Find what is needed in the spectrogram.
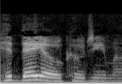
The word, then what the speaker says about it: Hideo Kojima: If you're not exactly sure what this is basically the third Boktai game from Metal Gear Solid creator Hideo Kojima. I'm sorry, Hideo Kojima. I got to pronounce that right. – Yes.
